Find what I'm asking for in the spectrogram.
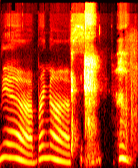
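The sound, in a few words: sneeze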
